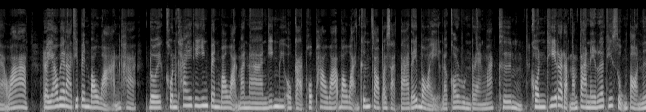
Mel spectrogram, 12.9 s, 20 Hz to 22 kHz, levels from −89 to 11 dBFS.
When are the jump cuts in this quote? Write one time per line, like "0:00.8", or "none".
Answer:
0:10.6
